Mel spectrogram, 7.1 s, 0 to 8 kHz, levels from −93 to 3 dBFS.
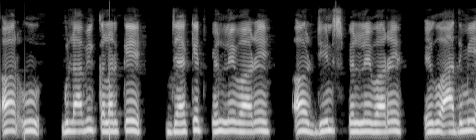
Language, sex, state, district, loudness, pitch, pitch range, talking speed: Hindi, male, Bihar, Sitamarhi, -14 LUFS, 195 Hz, 190-205 Hz, 125 wpm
